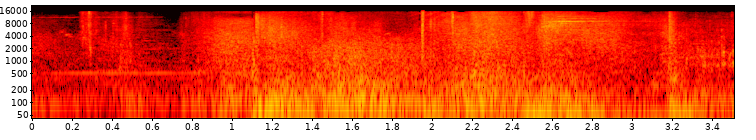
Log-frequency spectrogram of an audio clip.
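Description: A soft magical whoosh plays as a game card takes effect.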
